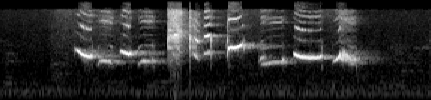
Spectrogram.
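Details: Orange-headed thrush singing, recorded for training caged birds: a fast sequence of sweet whistled notes, some sliding downward and others warbled, mixed with a brief harsh burst midway, in about two seconds of continuous song.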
